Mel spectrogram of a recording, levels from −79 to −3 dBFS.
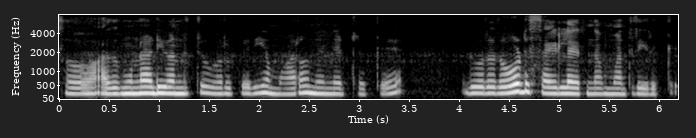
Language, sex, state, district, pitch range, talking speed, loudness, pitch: Tamil, female, Tamil Nadu, Kanyakumari, 205-230 Hz, 145 wpm, -17 LUFS, 215 Hz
